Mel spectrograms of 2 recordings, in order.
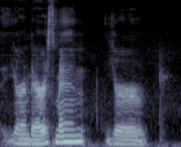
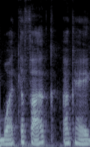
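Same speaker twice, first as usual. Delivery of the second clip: normal talking voice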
